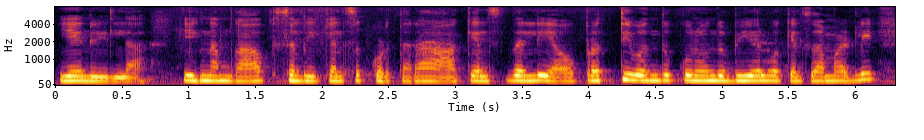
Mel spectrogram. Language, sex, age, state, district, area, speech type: Kannada, female, 45-60, Karnataka, Bangalore Urban, urban, spontaneous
